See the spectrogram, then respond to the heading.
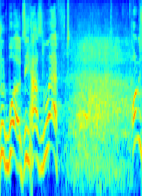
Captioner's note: audience laughs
